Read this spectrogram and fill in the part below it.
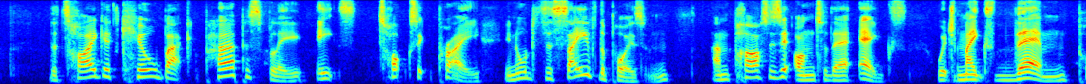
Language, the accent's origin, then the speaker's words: English; England, United Kingdom; We're English. It's our language.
